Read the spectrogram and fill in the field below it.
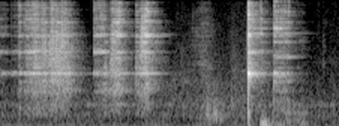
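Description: Metal spoon stirring beeswax into a herbal oil ointment, with repeated soft scraping sweeps followed by a sharp clink against the container and a short rattle, close and clear with no talk.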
